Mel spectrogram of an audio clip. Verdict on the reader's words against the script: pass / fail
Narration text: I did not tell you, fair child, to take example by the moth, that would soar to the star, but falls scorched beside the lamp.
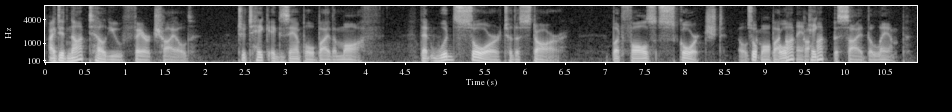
fail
